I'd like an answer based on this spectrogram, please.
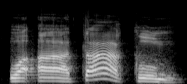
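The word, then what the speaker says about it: وآتاكم: Wa atakum, panjang alifnya, wa atakum min kulli ma sa'altumuhu wa in ta'uddu ni'matallahi la tuhsuha innal insana la zalumun kafar.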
